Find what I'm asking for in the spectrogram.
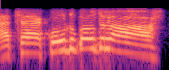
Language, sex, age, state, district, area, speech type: Odia, male, 45-60, Odisha, Cuttack, urban, conversation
